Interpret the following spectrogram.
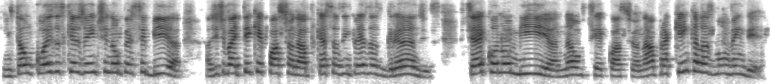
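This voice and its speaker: A woman's voice: high-pitched, animated, normal speed. Earnest woman, slightly muffled. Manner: earnest, talks in long run-on thoughts. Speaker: podcast host. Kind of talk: conversational discussion. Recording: dull lo-fi sound.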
